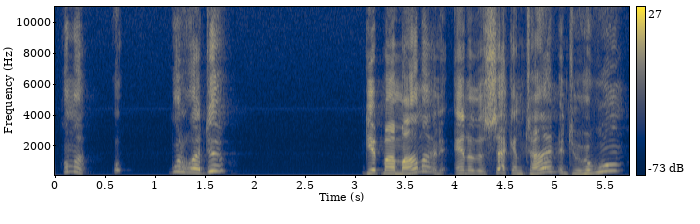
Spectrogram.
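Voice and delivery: high, cracking disbelief; baffled Nicodemus. Acted. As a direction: squeak it out, totally confused.

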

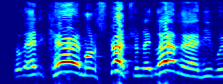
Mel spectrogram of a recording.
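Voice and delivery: loud, fast preacher's drive; preaching at full force. Acted. Preacher tells congregation of the lame man's begging. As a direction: push the story forward hard.

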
